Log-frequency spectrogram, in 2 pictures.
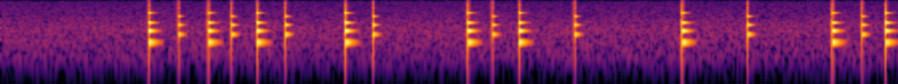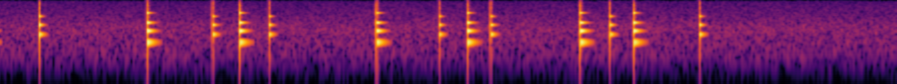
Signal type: Morse code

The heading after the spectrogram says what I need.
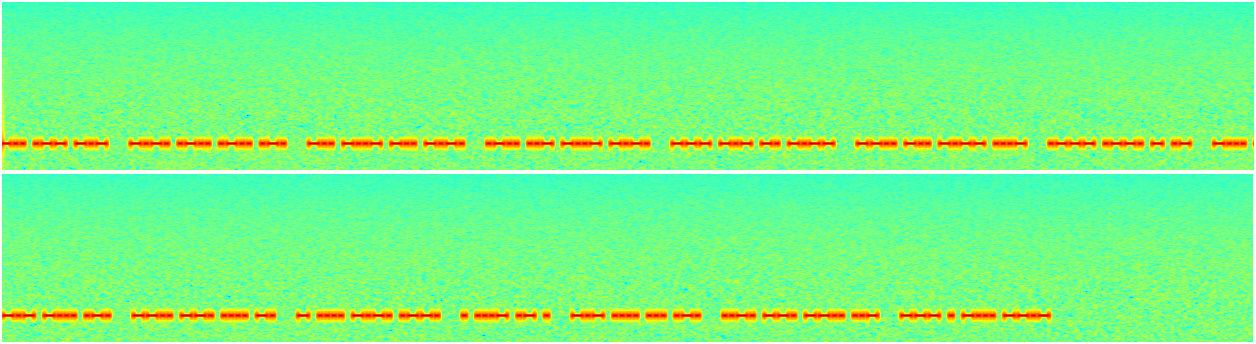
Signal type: Morse code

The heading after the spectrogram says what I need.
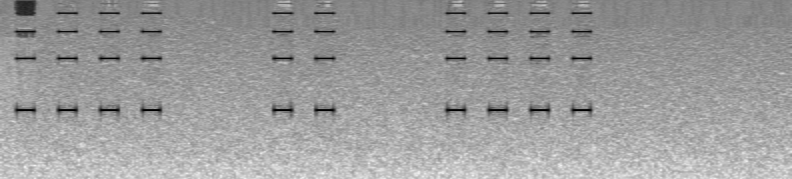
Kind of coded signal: beep code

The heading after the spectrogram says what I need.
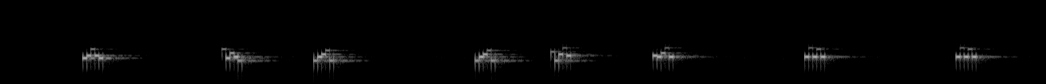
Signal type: five-tone selective call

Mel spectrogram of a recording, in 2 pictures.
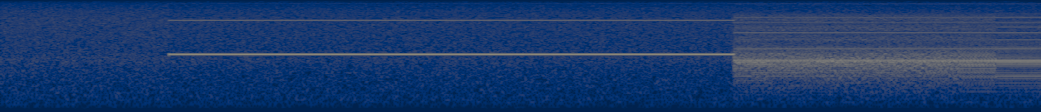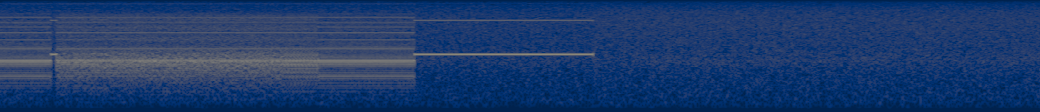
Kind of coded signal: Commodore tape loading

